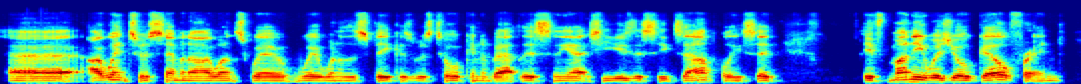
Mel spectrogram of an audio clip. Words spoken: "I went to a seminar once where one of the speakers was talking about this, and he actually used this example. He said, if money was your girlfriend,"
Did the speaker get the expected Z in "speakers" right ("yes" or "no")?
yes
